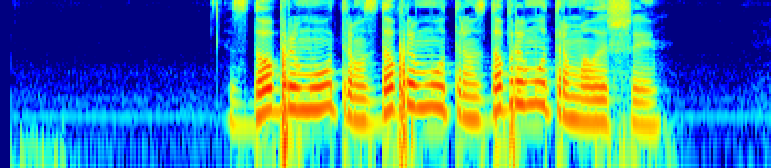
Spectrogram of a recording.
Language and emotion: Russian, positive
